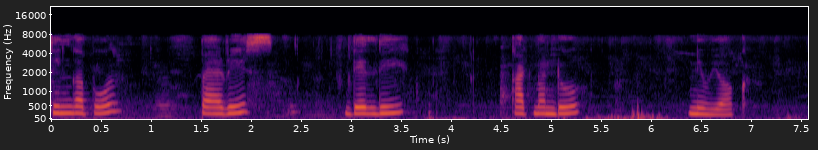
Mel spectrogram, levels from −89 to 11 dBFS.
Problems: constant background noise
